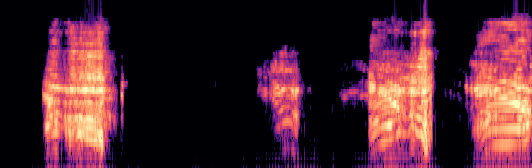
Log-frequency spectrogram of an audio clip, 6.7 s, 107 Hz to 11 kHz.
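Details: Loud rutting roars of a Carpathian red deer stag in Bucovina, Romania, late September 2022 breeding season: four harsh, drawn-out bellows, each about a second long, with a short gap after the first.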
